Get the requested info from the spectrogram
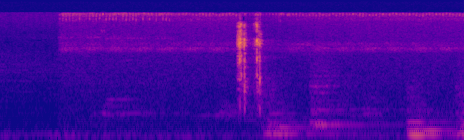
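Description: Quiet for about a second, then a short, sharp double click like a camera shutter or mouse click, the sound effect of a subscribe-button animation. Background music with plucked low notes follows.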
